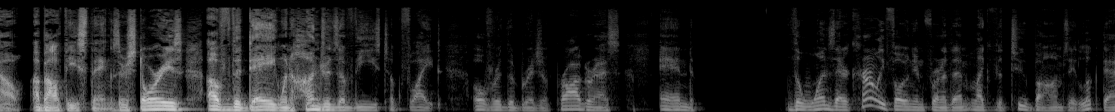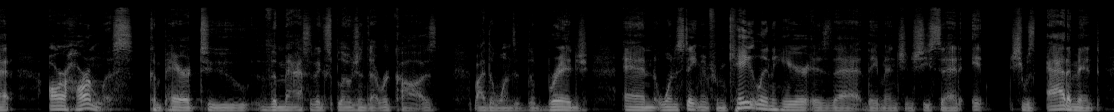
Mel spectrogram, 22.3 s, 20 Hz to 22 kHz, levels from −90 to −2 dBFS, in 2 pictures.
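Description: A rapid ticking, like a zip being drawn, rides on the speech from 3.07 to 3.88 s, starting just after "of the day when" and ending before "flight over the", while the level drops by around 20 dB. This is zipper noise: the gain is cut in coarse steps, around fifty a second, rather than being smoothed, so each jump leaves a small click.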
